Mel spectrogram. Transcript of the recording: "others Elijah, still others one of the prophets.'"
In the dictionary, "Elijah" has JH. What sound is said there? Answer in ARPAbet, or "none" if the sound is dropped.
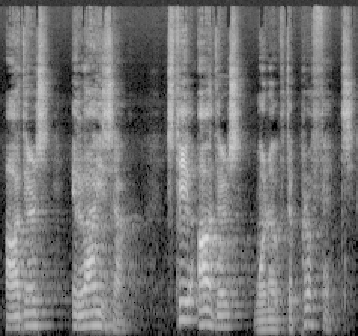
Z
